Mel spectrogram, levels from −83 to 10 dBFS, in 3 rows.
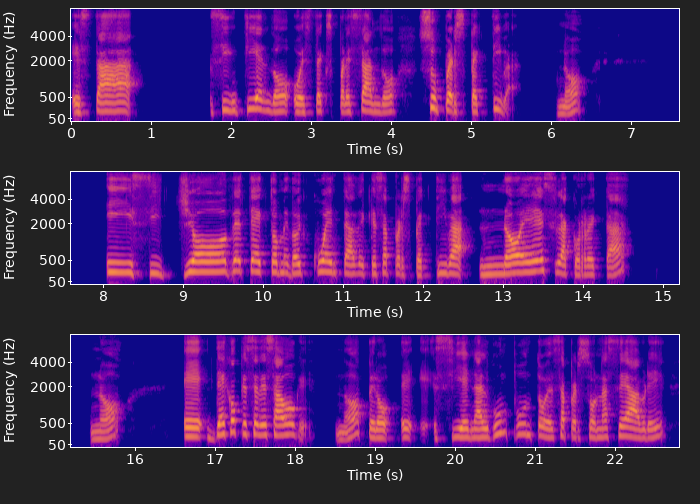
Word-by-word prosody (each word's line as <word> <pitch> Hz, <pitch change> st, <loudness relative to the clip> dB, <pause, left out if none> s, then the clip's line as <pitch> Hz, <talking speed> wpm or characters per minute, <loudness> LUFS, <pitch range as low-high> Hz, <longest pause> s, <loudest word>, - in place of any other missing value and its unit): está 180 Hz, +3 st, +3 dB, 0.9 s
sintiendo, 195 Hz, -2 st, -1 dB
o 170 Hz, -, +3 dB
está 165 Hz, +3 st, -2 dB
expresando 175 Hz, -1 st, -2 dB, 0.2 s
su 255 Hz, -4 st, +2 dB
perspectiva, 195 Hz, -, -1 dB, 0.4 s
¿no? -, -, -5 dB, 1.6 s
Y 220 Hz, -1 st, +1 dB
sí 195 Hz, -4 st, -5 dB
yo 235 Hz, +3 st, +5 dB
detecto, 240 Hz, -2 st, 0 dB
me 215 Hz, -2 st, -6 dB
doy 200 Hz, +1 st, +2 dB
cuenta 220 Hz, -1 st, 0 dB
de 195 Hz, -1 st, -7 dB
que 195 Hz, -, -5 dB
esa 215 Hz, +2 st, -4 dB
perspectiva 185 Hz, +2 st, -1 dB
no 190 Hz, +4 st, +4 dB
es 245 Hz, +4 st, +3 dB
la 190 Hz, -3 st, 0 dB
correcta, 175 Hz, -1 st, -3 dB, 0.8 s
¿no? 150 Hz, +2 st, -5 dB, 0.7 s
Eh, 195 Hz, -1 st, +4 dB
dejo 245 Hz, -, +2 dB
que 250 Hz, -, 0 dB
se 250 Hz, 0 st, +1 dB
desahogue, 230 Hz, -1 st, +2 dB, 0.2 s
¿no? 140 Hz, 0 st, -5 dB
Pero, 170 Hz, -2 st, 0 dB
e 185 Hz, -, -5 dB
eh, 435 Hz, +2 st, -15 dB
sí 185 Hz, 0 st, -1 dB
en 180 Hz, -1 st, -1 dB
algún 195 Hz, +10 st, -1 dB
punto 230 Hz, -3 st, -4 dB
esa 180 Hz, +3 st, -2 dB
persona 180 Hz, +1 st, -4 dB
se 205 Hz, +2 st, -1 dB
abre, 180 Hz, +2 st, +1 dB
195 Hz, 110 wpm, -23 LUFS, 175-225 Hz, 1.6 s, yo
